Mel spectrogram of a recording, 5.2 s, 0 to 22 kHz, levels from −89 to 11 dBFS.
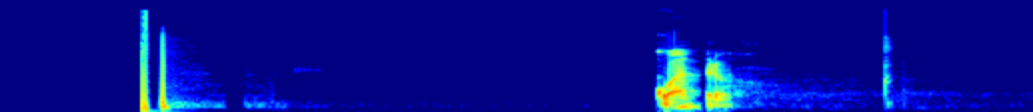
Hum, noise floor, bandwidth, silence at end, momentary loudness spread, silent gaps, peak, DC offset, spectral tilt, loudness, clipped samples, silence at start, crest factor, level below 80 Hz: none; -89 dBFS; 12 kHz; 1.55 s; 13 LU; none; -2 dBFS; under 0.1%; -6 dB/octave; -20 LUFS; under 0.1%; 0.7 s; 24 dB; -48 dBFS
